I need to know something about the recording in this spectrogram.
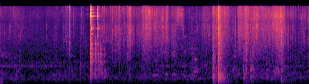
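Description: Kitchen clatter of utensils and dishes: a sharp metallic clink about two seconds in and a louder knock just after four seconds, over the steady hubbub of a working restaurant kitchen.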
